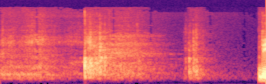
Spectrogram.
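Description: A glass ink bottle being slid out of its cardboard box: a short scraping rustle about half a second in, then a second brief one.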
